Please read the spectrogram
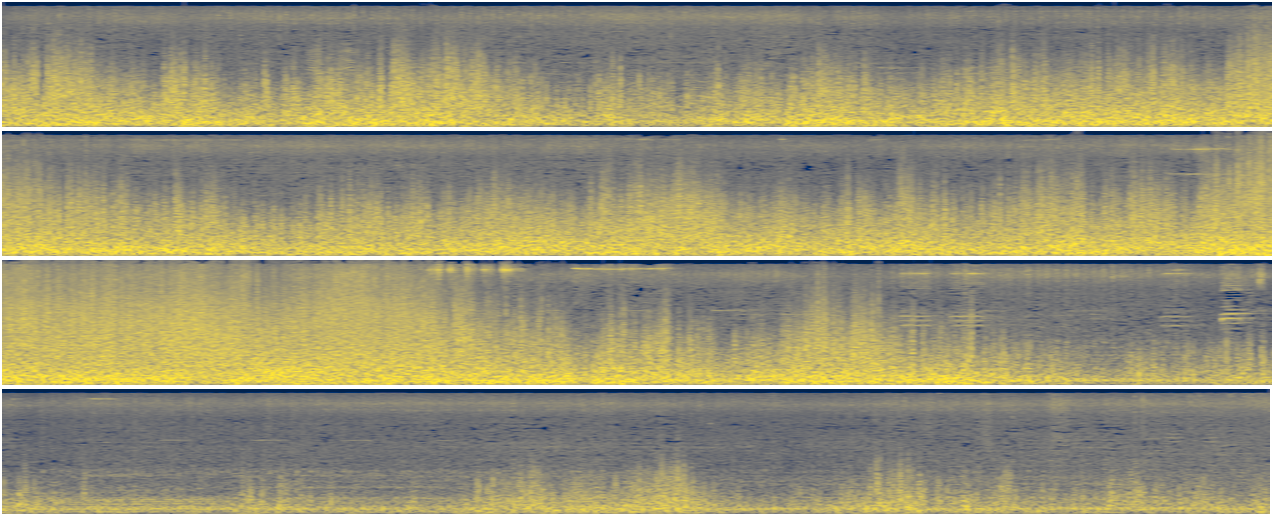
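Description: Wind buffeting the microphone as a heavy, uneven rush, loudest in a gust a little past halfway and easing off about two-thirds in, over the sound of passing motorbike traffic.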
